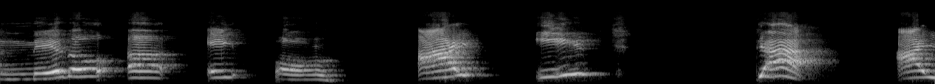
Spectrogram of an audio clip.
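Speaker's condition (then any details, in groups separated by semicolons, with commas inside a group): Dystonia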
